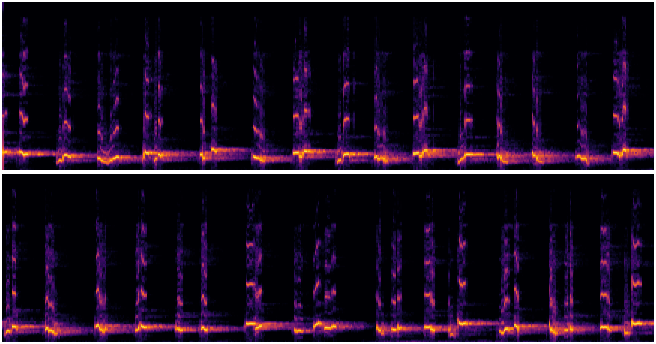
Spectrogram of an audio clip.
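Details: Vigorous yellow-vented bulbul song played as a lure for other birds: steady, rapid series of warbled, whistled chirps, each sliding down then up, continuing unbroken; a faint low hum enters near the end.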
